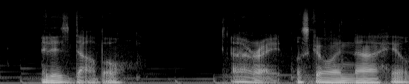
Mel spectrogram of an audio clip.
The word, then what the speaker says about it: Dabo: It is Dabo.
